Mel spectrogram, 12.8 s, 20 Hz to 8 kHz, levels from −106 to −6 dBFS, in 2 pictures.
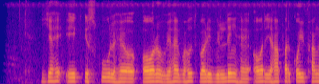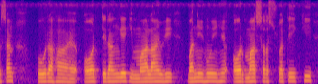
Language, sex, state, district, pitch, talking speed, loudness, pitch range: Hindi, male, Uttar Pradesh, Jalaun, 130 Hz, 140 wpm, -37 LUFS, 125-135 Hz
